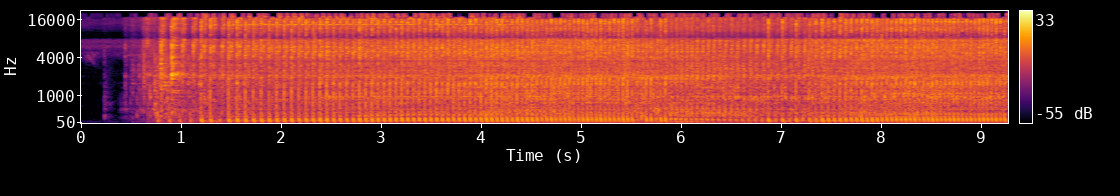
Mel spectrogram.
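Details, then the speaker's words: 1952 Clinton VS-700 mower engine: single cylinder chugs evenly for a few seconds on primed fuel only; it isn't pulling fuel from the tank, and a clogged fuel line was later found. "no for some reason she ain't pulling fuel so we'll have to see what's going on there but uh she does run"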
